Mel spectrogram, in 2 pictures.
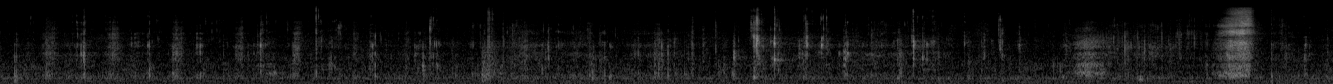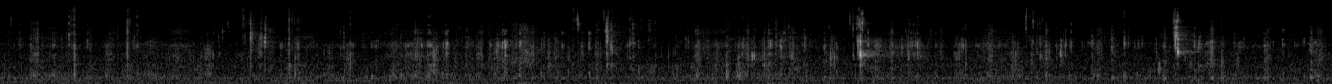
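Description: Close-miked chewing of a cheeseburger with lettuce: a steady run of soft, wet mouth clicks and light crunches, with a few louder smacks now and then.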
